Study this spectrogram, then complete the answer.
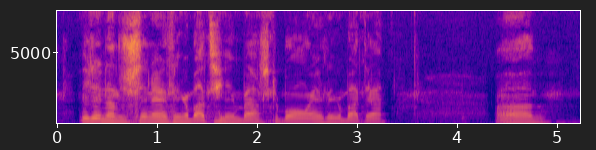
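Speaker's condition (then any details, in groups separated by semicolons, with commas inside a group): Head and neck cancer; dry throat, dry mouth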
